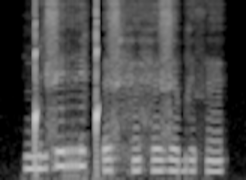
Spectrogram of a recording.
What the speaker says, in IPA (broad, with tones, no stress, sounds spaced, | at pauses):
ŋ͡ǃ i˩ s e˥ r e˥ ǃʼ ɛ˩ z h ɛ̃˩ h ɛ˩ z ɛ˩ b e˩ θ ɛ̃˩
